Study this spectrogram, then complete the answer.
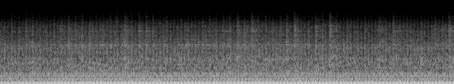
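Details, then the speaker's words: Diesel skid loader idling low and steady with a fast metallic rattle on every engine pulse. Broken muffler bolts are suspected, and the noise is then traced to the muffler. "you guys hear that rattling i think a multiplayer the bolts on a muffler broke again"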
